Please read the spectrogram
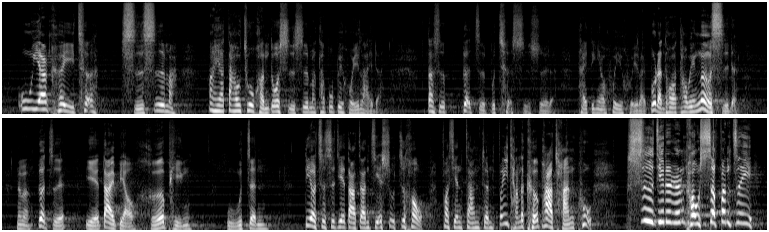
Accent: China; 正如过去我们中国人所用的铜钱是怎么样

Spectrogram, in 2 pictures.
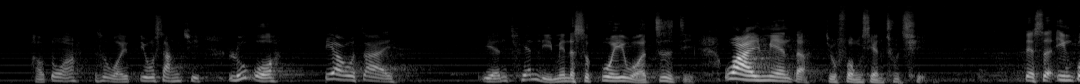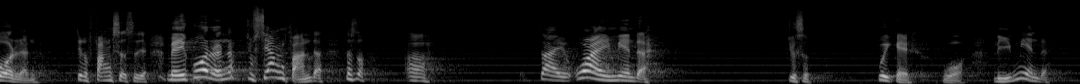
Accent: Indonesia; 我是出生长大在印尼的华侨，18岁，1956年高中毕业以后

